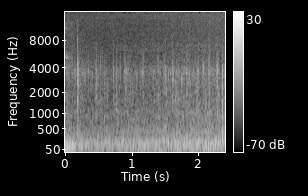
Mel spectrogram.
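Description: Steady low hum and noise inside a parked car, with a few faint ticks.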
